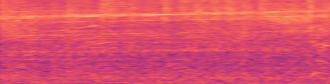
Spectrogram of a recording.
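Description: A film sound effect: the time tunnel's loud, steady, jet-engine-like roar, with a faint high whine that rises slowly.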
